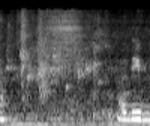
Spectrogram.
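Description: Water running from a tap into a stainless-steel kitchen sink, a steady hiss over a low hum, with a woman's short remark near the end.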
